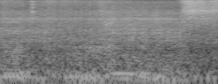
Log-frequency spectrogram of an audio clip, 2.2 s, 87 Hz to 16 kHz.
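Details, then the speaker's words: Honda CBR 150R Repsol after repair: torn radiator rubber mounts let the iron guard knock on aluminium, causing noise; fixed, smooth steady note rising slightly and settling, no tapping or rattle; runs cleanly. "অবশেষে complete হয়েছে মোটামুটি, এখন sound আর নাই। Test করে দেখাচ্ছি আমি, এই start দিলাম, যে একটা এক্সট্রা সাউন্ড হয়তো নয়েজ, সেটা আর হচ্ছে না।"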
